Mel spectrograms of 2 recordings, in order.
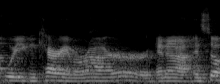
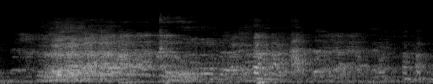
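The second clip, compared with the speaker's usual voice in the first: a long real laugh at his own joke; laughter; 4 semitones higher than usual. Real, not acted. Comedian cracking up at his own crosswalk story, laughing. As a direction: breaks up laughing into the mic.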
